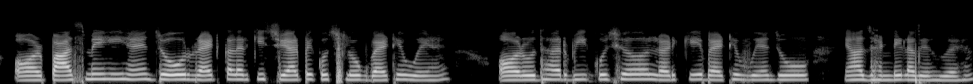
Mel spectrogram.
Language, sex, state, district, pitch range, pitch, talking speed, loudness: Hindi, female, Maharashtra, Nagpur, 205-230 Hz, 215 Hz, 185 wpm, -17 LUFS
